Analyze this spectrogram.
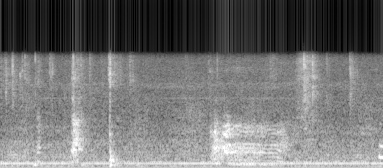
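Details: Ralph, a Boston Terrier indoors, wanting his rubber chicken back: short soft whimpers, then a longer drawn-out nasal whine of about a second, with a steady low hum underneath.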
